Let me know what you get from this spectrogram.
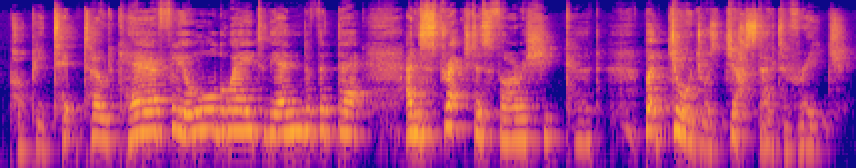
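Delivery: ordinary delivery, nothing marked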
